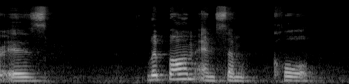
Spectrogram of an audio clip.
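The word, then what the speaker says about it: kohl: of French food yeah she said coal it's um it's spelled like this k o h l and it's um it's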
